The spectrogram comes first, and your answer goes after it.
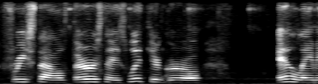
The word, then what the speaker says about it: Elay: You're locked in to Freestyle Thursdays with your girl, LA, pronounced like LA, like the city.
